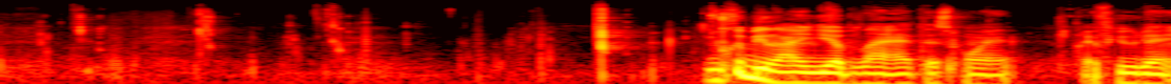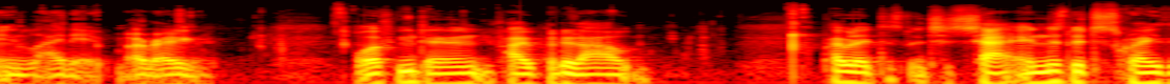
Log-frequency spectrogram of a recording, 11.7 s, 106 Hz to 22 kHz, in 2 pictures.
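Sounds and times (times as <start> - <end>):
crisp crunchy chewing of a cannabis edible: 0.0 - 4.0, 4.6 - 10.0
speech: 3.6 - 7.0, 7.6 - 9.2, 10.0 - 11.6.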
